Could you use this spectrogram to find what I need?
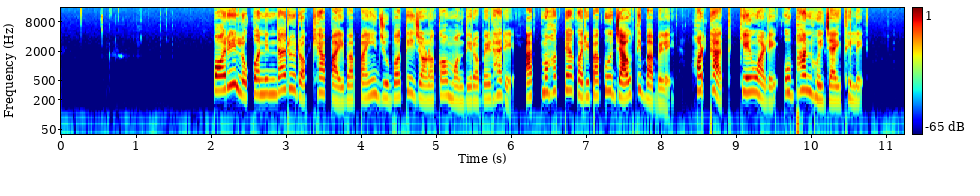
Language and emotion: Odia, neutral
